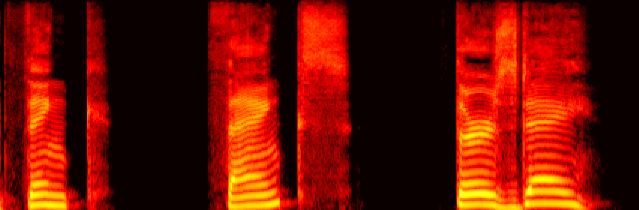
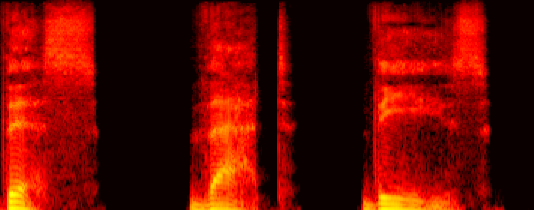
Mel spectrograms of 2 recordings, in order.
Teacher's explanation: There are two versions. Voiceless, like in think, thanks, Thursday. Voiced, like in this, that, these.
